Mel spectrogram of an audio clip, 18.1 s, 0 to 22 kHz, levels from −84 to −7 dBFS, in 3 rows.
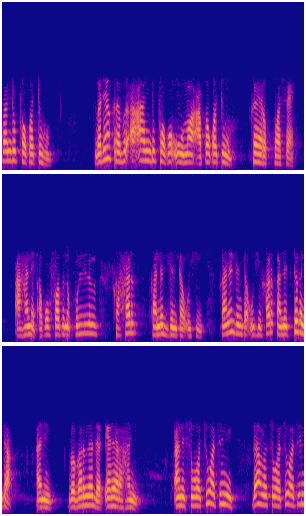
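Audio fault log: throughout, AMR narrowband mobile codec: The speech sounds boxed-in and buzzy, with a clearly synthetic, metallic edge on every phrase. Nothing above about 3.7 kHz survives, and the low end thins out below roughly 200 Hz, giving the familiar phone-line band. This is narrowband mobile coding: the voice is rebuilt from a vocal-tract model fed by a handful of pulses per short subframe, and the obvious roughness fits a low mode of around 8 kbps.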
